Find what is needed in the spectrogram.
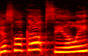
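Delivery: put-on sweet little Southern accent, shrill, high and loud. Repeating what her mother told her, imitating Gladys's sweet Southern accent. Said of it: "in her little sweet Southern accent".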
